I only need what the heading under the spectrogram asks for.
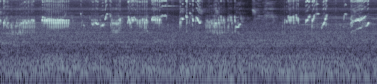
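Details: Young canary, described as just starting to sing vigorously; clear high chirps and short trilled phrases in quick bursts, some rising notes, against a low steady background hum.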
